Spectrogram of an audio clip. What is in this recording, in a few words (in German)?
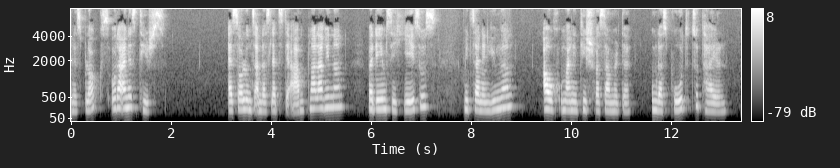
Audioguide Altar; Kinderliturgie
